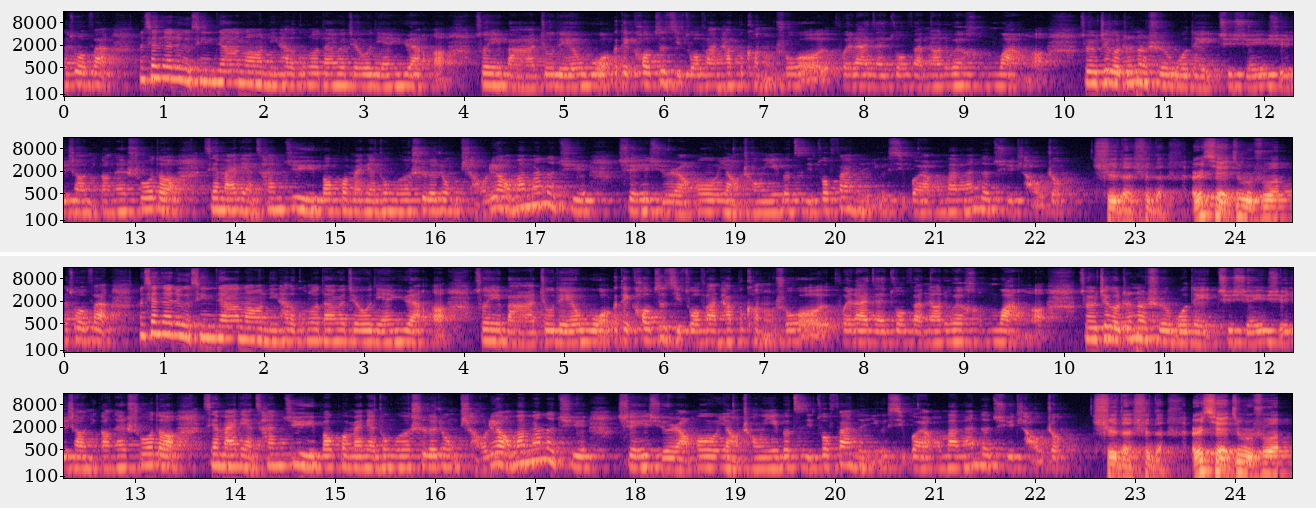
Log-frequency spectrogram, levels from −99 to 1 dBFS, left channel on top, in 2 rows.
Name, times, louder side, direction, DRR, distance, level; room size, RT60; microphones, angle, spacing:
voice 1, 0.0-22.3, right 2 dB, 70° right, 4 dB, 2.1 m, -26 dB
voice 2, 22.6-24.4, right 2 dB, 55° right, 10 dB, 1.1 m, -20 dB
18.5 x 7.3 x 5.7 m, 0.89 s
head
